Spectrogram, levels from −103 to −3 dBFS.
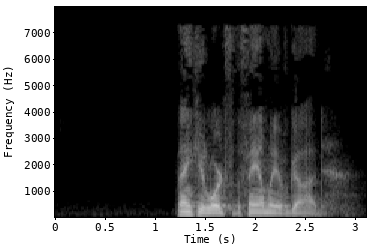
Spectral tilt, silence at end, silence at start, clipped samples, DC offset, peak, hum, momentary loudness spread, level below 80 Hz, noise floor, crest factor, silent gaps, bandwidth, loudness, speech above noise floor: -8.5 dB/octave; 0.4 s; 1.2 s; under 0.1%; under 0.1%; -18 dBFS; none; 12 LU; -66 dBFS; under -90 dBFS; 20 dB; none; 7.6 kHz; -36 LUFS; over 55 dB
